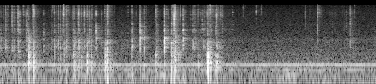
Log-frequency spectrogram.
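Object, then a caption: Bar of soap shaved with a metal blade. A solid grey bar of dry soap, held in the hand, is shaved with a metal box-cutter blade, and the pieces fall onto a pile of shavings. Irregular, crisp, bright scraping crackles come in quick bursts for about four and a half seconds, then fade to faint, sparse ticks over a steady low hum.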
